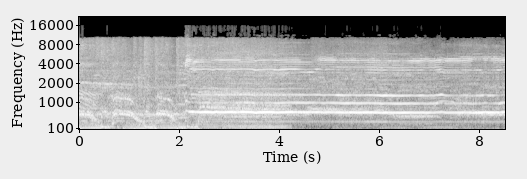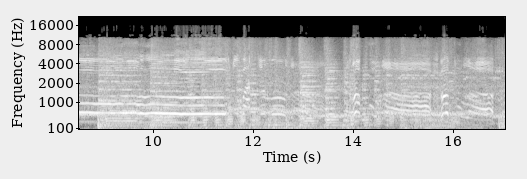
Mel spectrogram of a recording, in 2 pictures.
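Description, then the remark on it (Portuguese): A crowd of Barcelona supporters roars loudly and steadily throughout a football match, while a man's voice holds a long, sustained shout over the din, then breaks into excited speech as the cheering continues. “Pode pular torcida do Barcelona!”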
